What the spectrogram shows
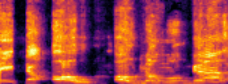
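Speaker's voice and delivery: ordinary talk, nothing marked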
